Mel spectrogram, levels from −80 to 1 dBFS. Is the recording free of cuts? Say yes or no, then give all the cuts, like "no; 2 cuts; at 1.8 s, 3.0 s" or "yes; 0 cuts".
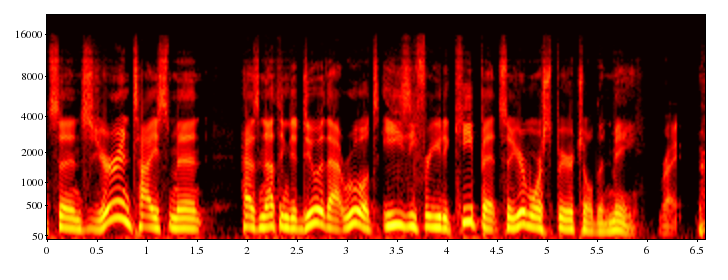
yes; 0 cuts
